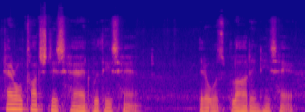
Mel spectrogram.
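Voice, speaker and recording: A man with a very low voice reads story narration for an audiobook. The delivery is scripted, and there is faint noise on the recording. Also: animated, normal speed, fairly bright tone, poor audio.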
